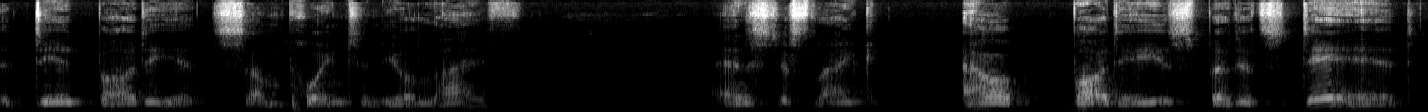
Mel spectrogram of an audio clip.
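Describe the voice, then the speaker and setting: An older man with a New Zealand accent gives an informal spiritual lecture in a halting, reflective, conversational way, checking in with his listeners. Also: a little high, vocal fry, a little mellow, husky. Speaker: spiritual teacher giving a lecture. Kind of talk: informal religious lecture to an audience.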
